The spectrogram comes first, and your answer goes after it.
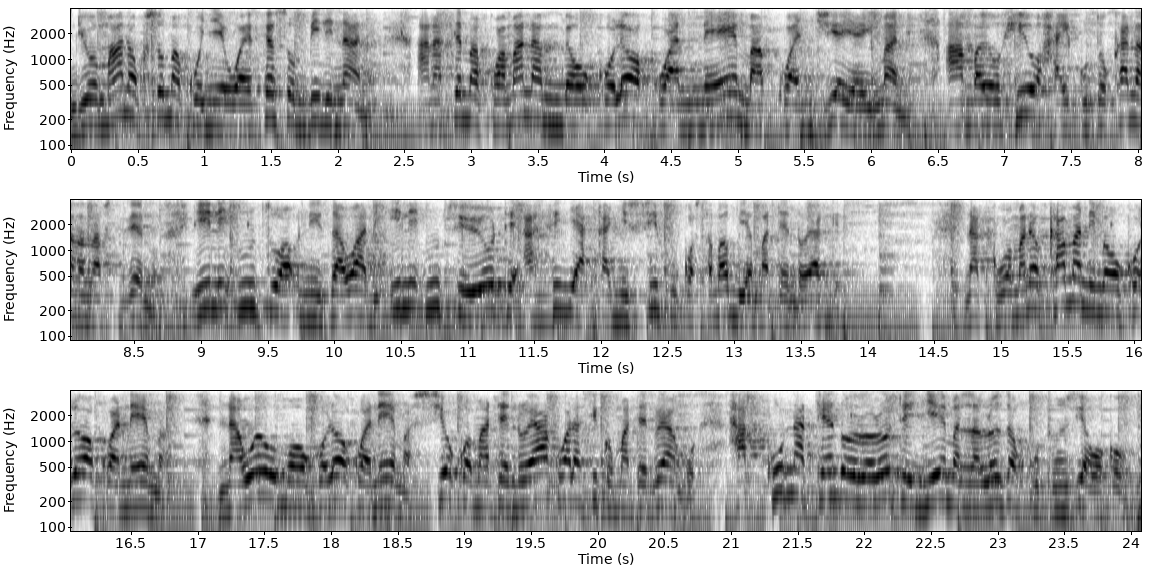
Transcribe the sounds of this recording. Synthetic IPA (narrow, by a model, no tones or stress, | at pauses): ndiɔmaːnawku̥sɔmakwɛɲɛwaɛfɛsɔmbilinanɛ̰ | anasɛmakwamaːnam̩mɛɔkɔlɛwakwanɛɛmakwand͡ʒiajaimanḭambajɔhijɔhaikutɔkanananafsizɛnu | ilim̩tunizawaɗiʔilim̩tujɛjɔtɛʔasiʄaakaʄisifukwasaɓaɓujamatɛndɔjakɛ | nawamanakamanimɛɔkɔlɛwakwanɛɛma̰ | nawɛɛumɛɔkɔlɛwakwanɛɛmasijɔkwamatɛndɔjakɔwalasiɔkwamatɛndɔjaŋɡu | hakunatɛndɔlɔlɔtɛʄɛmalinalɔwɛzakutunziawɔkɔvu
